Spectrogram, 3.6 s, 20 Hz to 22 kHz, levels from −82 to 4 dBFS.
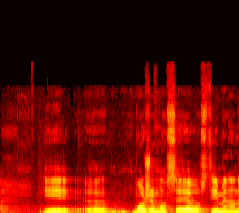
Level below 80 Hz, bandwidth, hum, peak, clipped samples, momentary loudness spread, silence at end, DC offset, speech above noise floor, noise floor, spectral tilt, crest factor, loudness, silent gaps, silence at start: -48 dBFS; 15.5 kHz; none; 0 dBFS; under 0.1%; 11 LU; 0 s; under 0.1%; 24 dB; -42 dBFS; -5.5 dB/octave; 18 dB; -19 LUFS; none; 0 s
